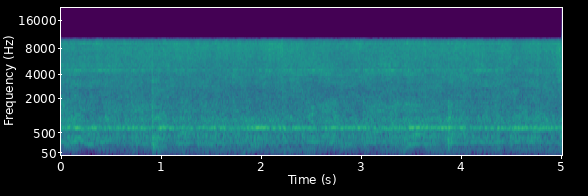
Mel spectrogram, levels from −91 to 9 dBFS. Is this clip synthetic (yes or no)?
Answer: yes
